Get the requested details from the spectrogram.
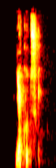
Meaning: Yakutsk (the capital city of Sakha, Russia)
- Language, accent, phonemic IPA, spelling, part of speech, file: French, France, /ja.kutsk/, Iakoutsk, proper noun, LL-Q150 (fra)-Iakoutsk.wav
